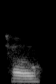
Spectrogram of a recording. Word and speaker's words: Sattva: You have To on the left, which is, it looks like Twa, but all the Tibetans pronounce it as To, as green.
